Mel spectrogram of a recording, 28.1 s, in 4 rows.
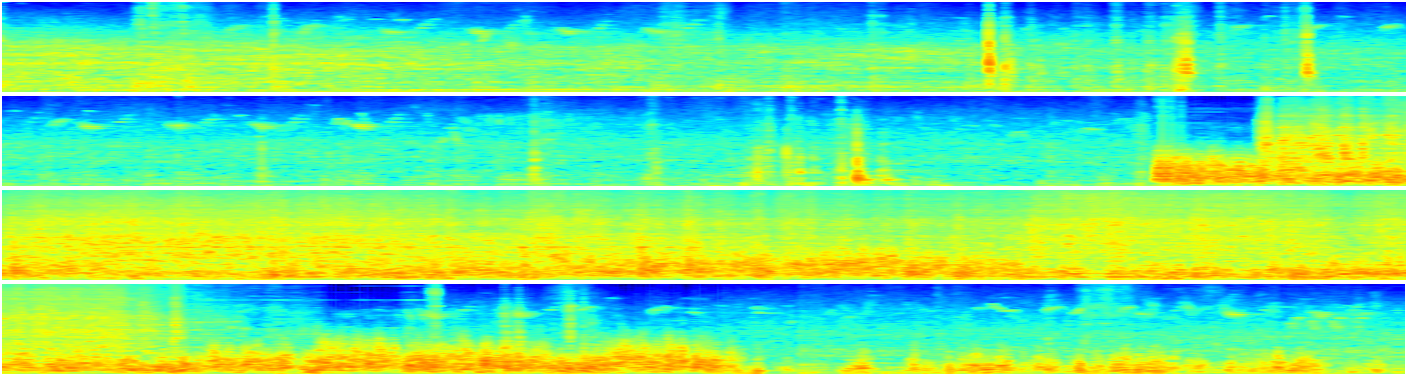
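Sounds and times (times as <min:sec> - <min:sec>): car engine starting and running: 0:12.8 - 0:16.8.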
